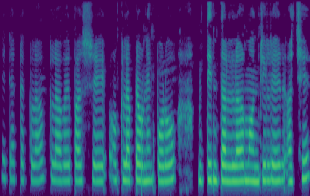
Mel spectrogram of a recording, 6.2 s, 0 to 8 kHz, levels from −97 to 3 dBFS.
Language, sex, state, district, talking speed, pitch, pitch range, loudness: Bengali, female, West Bengal, Malda, 145 wpm, 245 Hz, 240-255 Hz, -29 LUFS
